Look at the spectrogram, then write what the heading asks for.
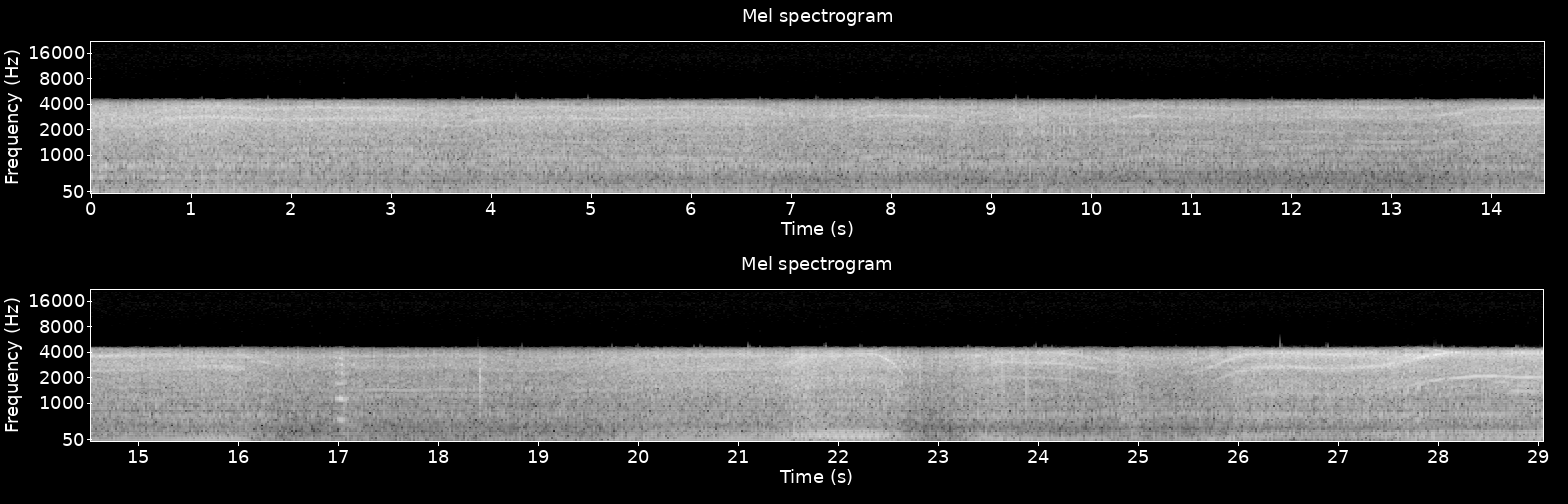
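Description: Six-wheeled Ford hot rod's engine running as the car drives, its pitch rising and falling with the throttle, with a louder rev about two-thirds of the way through. Two short sharp clicks come in the middle.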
